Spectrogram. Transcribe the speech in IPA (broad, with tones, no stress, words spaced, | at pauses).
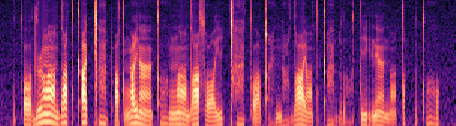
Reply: tʼɔ˨ dɹɔ̃ː˥˧ dˤa˥˧tˤkʼa˥˧ ǀa̤˥˧pʼɐ˨tˤ ŋi˥˧ɾãː˨kʼɔ̤˥˧ ŋɔ̃ː˥˧dˤu˥˧sˤu˨ ji˥˧ǀʰa̤˥˧ tʼɔ˨qʼi̤˨nṳ˥˧ dˤi˥˧jũ˨tˤkʼa̤˥˧ brɔ̤˨ti˥˧ rʲã˥˧nũ˨tˤ | tʼɔ̤˥˧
